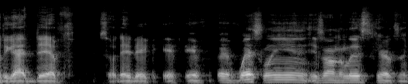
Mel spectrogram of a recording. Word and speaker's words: Wesleyan: Wesleyan?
